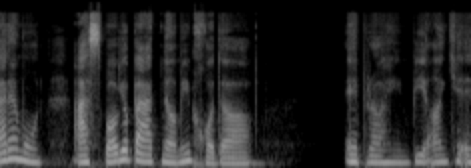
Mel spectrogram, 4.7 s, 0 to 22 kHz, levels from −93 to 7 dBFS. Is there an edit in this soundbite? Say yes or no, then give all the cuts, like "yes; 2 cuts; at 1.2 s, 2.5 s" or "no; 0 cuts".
yes; 2 cuts; at 1.2 s, 1.9 s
